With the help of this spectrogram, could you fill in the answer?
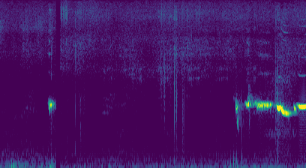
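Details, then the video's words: Australian pied butcherbird at a house it often visits: one short whistle, a long pause with faint background noise, then a sustained clear whistled phrase that wavers and slides downward. "LISTEN TO THE BEAUTIFUL CALL OF THE AUSTRALIAN PIED BUTCHER BIRD"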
